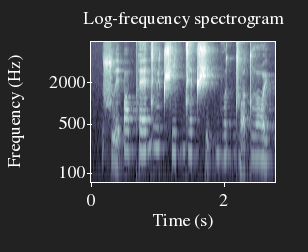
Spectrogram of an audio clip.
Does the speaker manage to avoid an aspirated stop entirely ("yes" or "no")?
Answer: no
